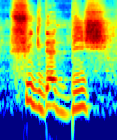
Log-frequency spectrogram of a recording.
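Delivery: « Fugdat Bish » lu à la française, avec un u français; prononciation très française. Shown as a demonstration. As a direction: dis « Fugdat Bish » sans aucun accent anglais. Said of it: "d'une manière très française, sans accent". (« Fugdat Bish » prononcé comme des mots français)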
